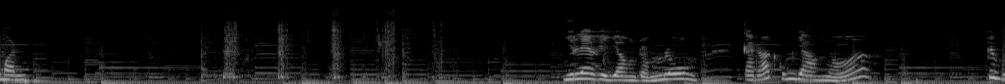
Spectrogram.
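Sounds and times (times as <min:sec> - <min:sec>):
soft background music: 0:00.0 - 0:10.0
person chewing crunchy food: 0:02.2 - 0:04.6.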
